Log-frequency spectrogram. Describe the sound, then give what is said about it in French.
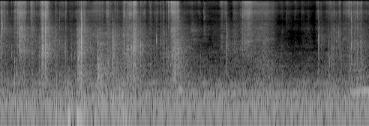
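Paper rustles and tears as sealed bid envelopes are opened in front of council members at a municipal meeting. A faint series of crinkles and rips comes without any talk. “Donc, en présence des conseillers, j'ouvre les enveloppes.”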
